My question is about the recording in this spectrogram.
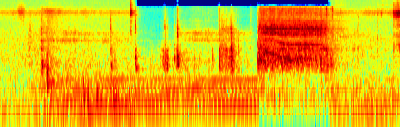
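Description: A small machine running with a steady low hum and rapid clicking, then a louder rushing burst of noise for under a second, about two and a half seconds in.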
